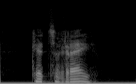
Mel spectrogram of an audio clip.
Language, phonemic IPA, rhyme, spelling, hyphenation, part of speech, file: Dutch, /ˌkɛ.təˈrɛi̯/, -ɛi̯, ketterij, ket‧te‧rij, noun, Nl-ketterij.ogg
- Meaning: heresy; dissension from religious dogma, or by extension from another (e.g. ideological or scientific) doctrine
